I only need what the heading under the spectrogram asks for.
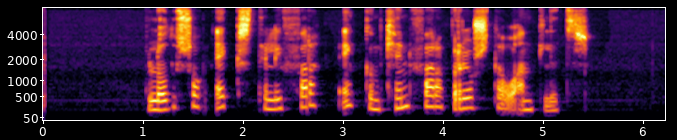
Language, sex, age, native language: Icelandic, female, 18-19, Icelandic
